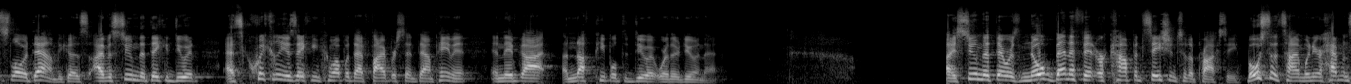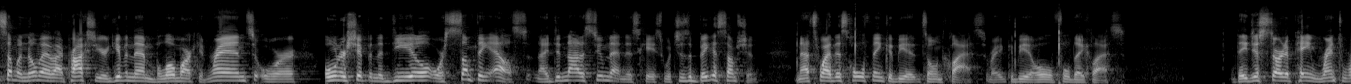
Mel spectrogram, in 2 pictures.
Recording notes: This was a live class recorded.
